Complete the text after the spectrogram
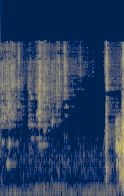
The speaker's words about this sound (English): Oh, here's that stream I told you about. Pretty, ain't it? Good water, too. Have a swallow?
